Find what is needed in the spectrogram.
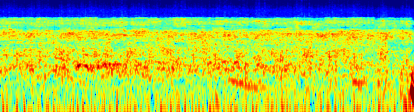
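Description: Studio audience applauding steadily, heard over a radio broadcast with the treble cut off.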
